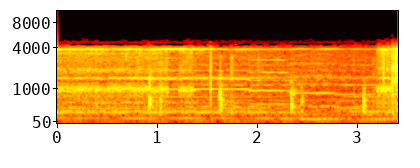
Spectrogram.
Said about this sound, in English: I was about to go downstairs when the phone rang.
